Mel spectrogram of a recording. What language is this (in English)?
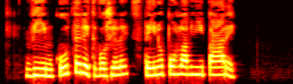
Czech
